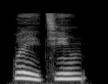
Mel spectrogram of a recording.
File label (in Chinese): "味精", Chinese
